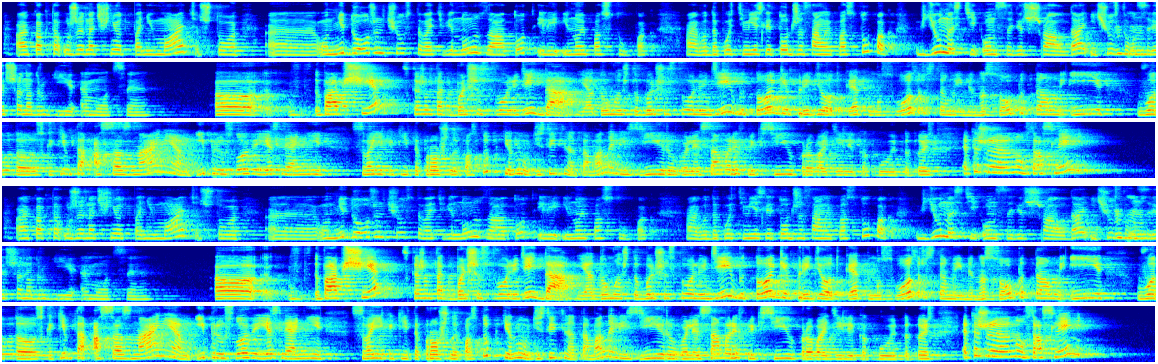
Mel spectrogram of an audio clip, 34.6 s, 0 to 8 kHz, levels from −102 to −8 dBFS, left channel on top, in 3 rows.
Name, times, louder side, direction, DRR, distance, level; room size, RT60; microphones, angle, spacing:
voice 1, 0.1-2.4 2.7-13.0, left 3 dB, 35° left, 8 dB, 0.6 m, -39 dB
voice 2, 11.1-11.5 13.7-15.3 15.7-22.6 22.9-26.3 26.6-27.8 28.1-33.9, right 3 dB, 40° right, 4 dB, 1.6 m, -33 dB
20.5 x 20.5 x 2.6 m, 0.88 s
head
